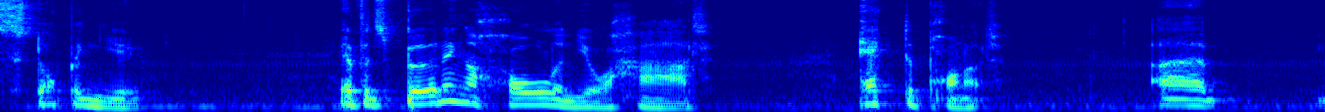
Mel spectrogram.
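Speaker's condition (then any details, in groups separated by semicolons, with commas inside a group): No condition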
